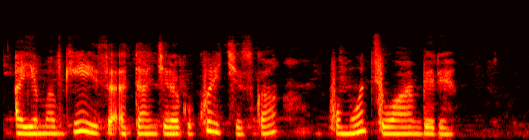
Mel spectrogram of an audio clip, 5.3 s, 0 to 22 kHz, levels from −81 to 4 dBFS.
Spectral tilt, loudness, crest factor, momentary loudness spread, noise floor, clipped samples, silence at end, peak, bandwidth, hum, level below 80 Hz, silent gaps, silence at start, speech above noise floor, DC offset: -6.5 dB/octave; -24 LUFS; 20 dB; 8 LU; -59 dBFS; under 0.1%; 0.75 s; -4 dBFS; 7.8 kHz; none; -62 dBFS; none; 0.05 s; 35 dB; under 0.1%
